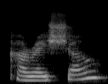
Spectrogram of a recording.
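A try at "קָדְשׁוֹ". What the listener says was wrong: That's not a resh. Kadesho.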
